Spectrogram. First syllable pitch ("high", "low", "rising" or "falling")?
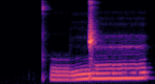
low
